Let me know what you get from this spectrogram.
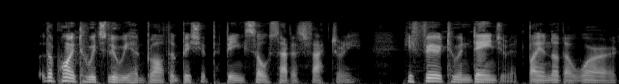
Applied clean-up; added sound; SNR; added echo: neural mask model DeepFilterNet 3.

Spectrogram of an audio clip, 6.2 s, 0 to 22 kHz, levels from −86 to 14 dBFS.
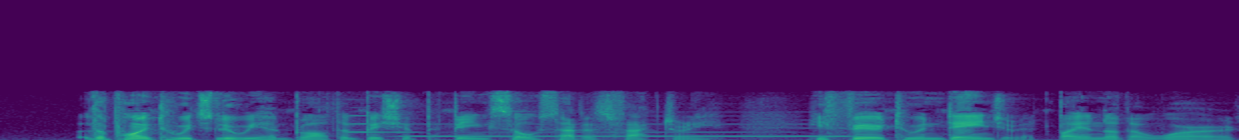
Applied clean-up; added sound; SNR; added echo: none; Wind instrument, woodwind instrument; 14 dB; none.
